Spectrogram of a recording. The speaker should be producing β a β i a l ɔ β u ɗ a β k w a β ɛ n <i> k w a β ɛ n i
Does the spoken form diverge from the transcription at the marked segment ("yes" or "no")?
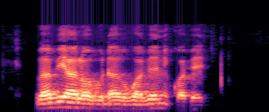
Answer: no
